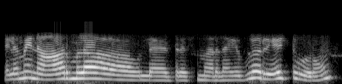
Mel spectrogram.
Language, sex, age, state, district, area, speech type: Tamil, female, 30-45, Tamil Nadu, Mayiladuthurai, urban, conversation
